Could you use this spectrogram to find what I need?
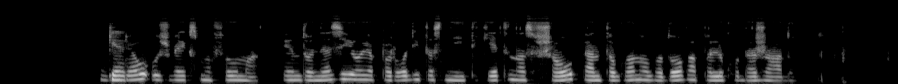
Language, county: Lithuanian, Marijampolė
